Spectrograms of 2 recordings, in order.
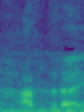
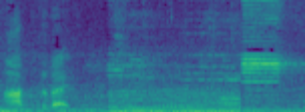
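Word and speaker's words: আত্রাই: ক্যামেরাতে দেখা যাচ্ছে না আমি উচ্চারণে ভুল করছিলাম আমি বলছিলাম হাতরায় কিন্তু ওটা হাতরায় না ওটা আতর দাদা নিয়ে এসে গেছে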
